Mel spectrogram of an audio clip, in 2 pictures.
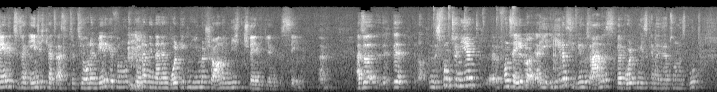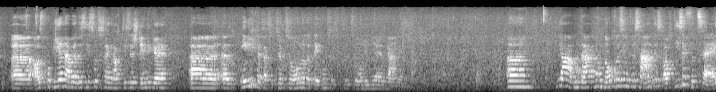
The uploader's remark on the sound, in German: von Studierenden aufgezeichnet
